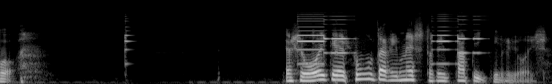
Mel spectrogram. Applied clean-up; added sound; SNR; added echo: neural mask model RNNoise.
